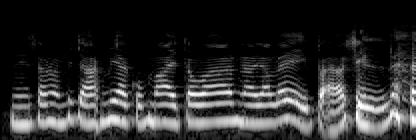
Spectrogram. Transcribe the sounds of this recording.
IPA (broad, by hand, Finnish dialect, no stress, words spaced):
niːn sɑno mitæs miɛ kum mɑitoɑ ɑnːɑj̆ jɑ leipæː silːe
